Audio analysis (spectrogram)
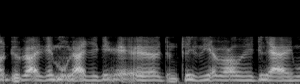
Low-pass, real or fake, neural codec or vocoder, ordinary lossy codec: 3.6 kHz; fake; autoencoder, 22.05 kHz, a latent of 192 numbers a frame, VITS, trained on many speakers; none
